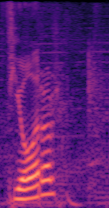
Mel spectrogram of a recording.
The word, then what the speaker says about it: Fedor: The best way that I can the best way that I can replicate it is by saying Fjordor. It sounds like Fjordor with like a rolled R on both sides, but it's not exactly like that.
